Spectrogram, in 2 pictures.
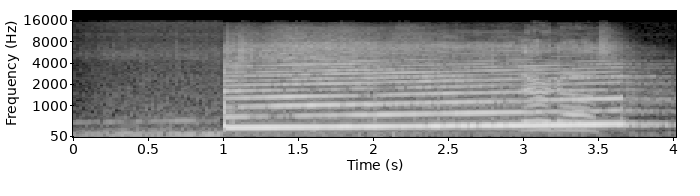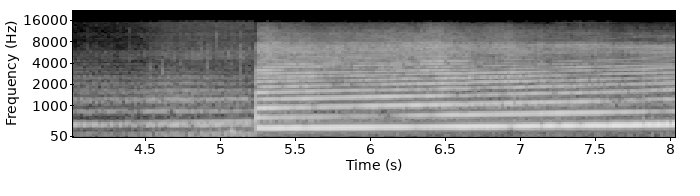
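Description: Pole-mounted outdoor warning siren sounding during its weekly test: a loud, rich tone that cuts in about a second in, creeps slowly upward in pitch, and falls away sharply a little under three seconds later, then comes back just past five seconds with the same slow rise.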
